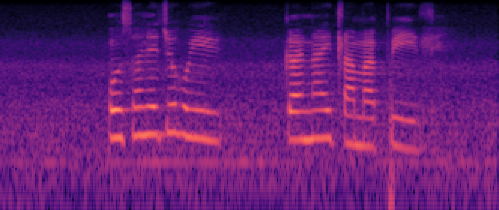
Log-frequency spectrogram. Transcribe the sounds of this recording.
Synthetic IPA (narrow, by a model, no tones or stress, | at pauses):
ʊswanet͡ʃʼɪɦʊi | kʼanaɪt͡ɬʼamapʼɪːlɪ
